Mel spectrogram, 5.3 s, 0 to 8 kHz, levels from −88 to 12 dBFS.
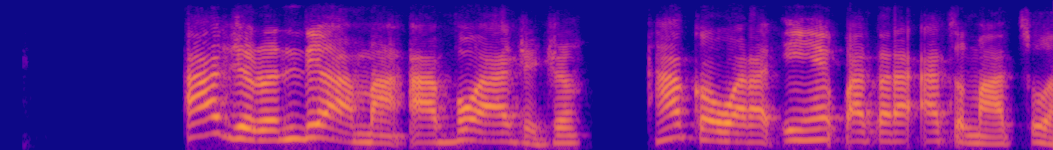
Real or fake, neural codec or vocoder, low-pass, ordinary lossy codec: fake; codec, 16 kHz, 4 kbps, FunCodec, trained on Chinese and English, 50 frames a second; 7.2 kHz; Opus, 16 kbps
